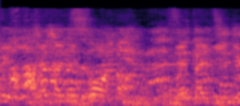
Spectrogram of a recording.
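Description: Several people talking at once in a large hall, with music playing in the background.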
